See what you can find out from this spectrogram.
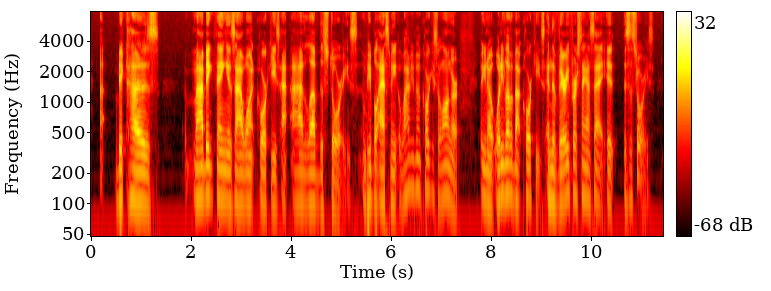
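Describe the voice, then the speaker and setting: On a very clean recording with a silent background, a man with a Southern US accent talks at a fairly quick pace, his pitch fairly low and his intonation fairly even. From US South. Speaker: podcast host and restaurant owner. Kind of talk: casual interview over a meal.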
